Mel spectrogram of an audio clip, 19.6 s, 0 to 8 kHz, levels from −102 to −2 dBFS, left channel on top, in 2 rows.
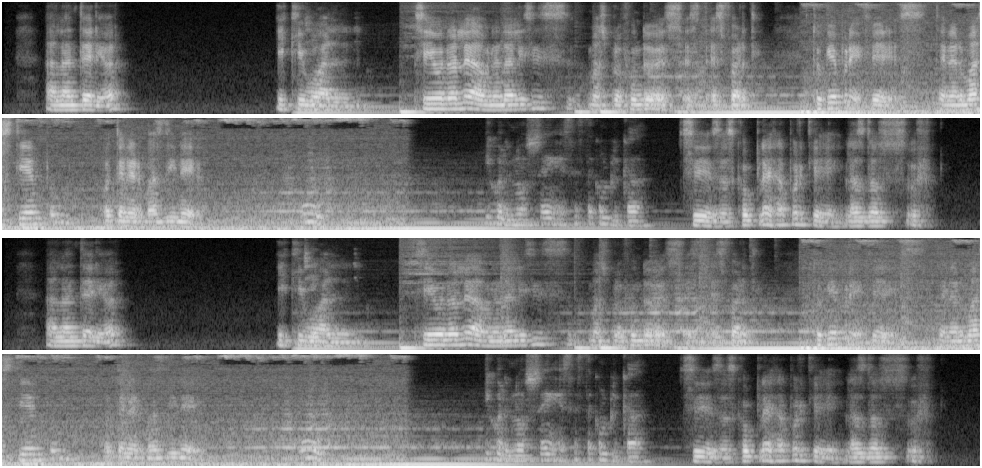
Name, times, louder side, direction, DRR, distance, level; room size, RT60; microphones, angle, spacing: voice 1, 0.4-1.2 2.7-3.6 4.1-7.6 8.1-11.9 16.6-19.1, left 2 dB, 50° left, 0.6 m, -22 dB
sound 1, 2.9-5.1 5.5-10.6 11.6-17.0, right 1 dB, 45° right, 2.2 m, -24 dB
voice 2, 3.0-3.4 12.7-13.1 14.6-16.2, equal, 65° right, 1.2 m, -27 dB
sound 2, 4.0-7.2 7.5-7.6 8.0-8.5 9.0-9.5 10.0-11.7, equal, 85° right, 0.9 m, -25 dB
sound 3, 8.0-13.8, equal, 20° right, 2.0 m, -25 dB
5.5 x 2.3 x 2.3 m
head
